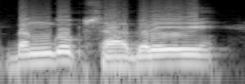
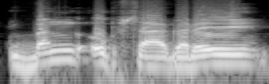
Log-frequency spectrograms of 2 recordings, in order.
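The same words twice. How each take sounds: First: बंगोपसागरे said as one fused word; joined form. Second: Slow, with बंग and उपसागरे kept as two separate words; split apart. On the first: Teacher showing students the joined sandhi, one word. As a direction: run the parts together into बंगोपसागरे. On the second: Teacher showing students the parts, slowly separated. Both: Shown as a demonstration. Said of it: "ऐसे मिला देते हैं".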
